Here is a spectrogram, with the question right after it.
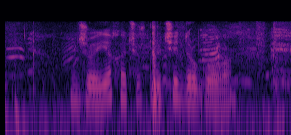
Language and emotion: Russian, neutral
